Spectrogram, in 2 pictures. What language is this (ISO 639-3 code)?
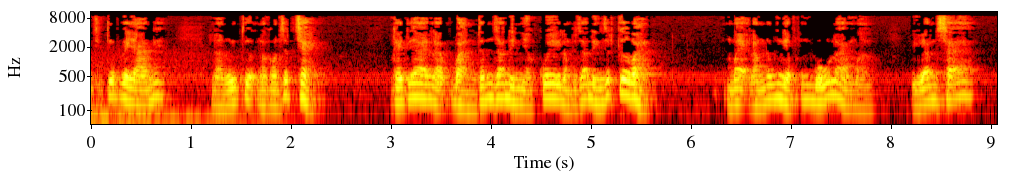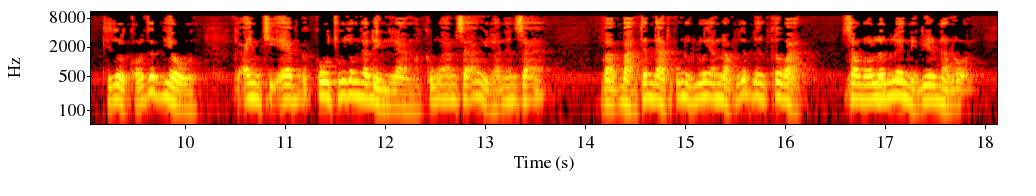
vie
